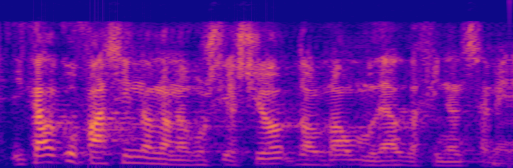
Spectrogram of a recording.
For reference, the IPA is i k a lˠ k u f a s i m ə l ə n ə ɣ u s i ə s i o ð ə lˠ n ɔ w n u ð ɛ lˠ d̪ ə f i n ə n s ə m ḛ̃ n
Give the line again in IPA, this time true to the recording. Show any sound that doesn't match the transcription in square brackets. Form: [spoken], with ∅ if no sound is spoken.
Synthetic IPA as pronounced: i k a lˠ k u f a s i [n] ə l ə n ə ɣ u s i ə s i o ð ə lˠ n ɔ w [m] u ð ɛ lˠ d̪ ə f i n ə n s ə m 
